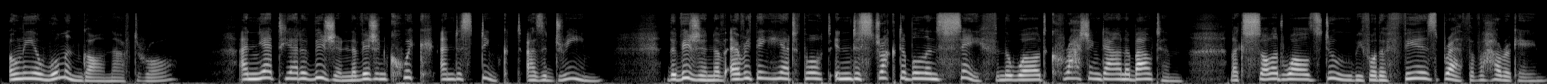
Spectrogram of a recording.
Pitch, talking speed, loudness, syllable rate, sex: 225 Hz, 185 wpm, -19 LUFS, 5.4 syllables/s, female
